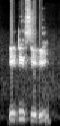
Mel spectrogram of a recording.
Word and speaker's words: etcd: It is pronounced as ETCD, making reference to distributing a Unix etc.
